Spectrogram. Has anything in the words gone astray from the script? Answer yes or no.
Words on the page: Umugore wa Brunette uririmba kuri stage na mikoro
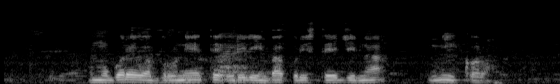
no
